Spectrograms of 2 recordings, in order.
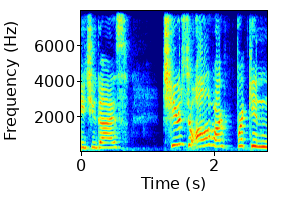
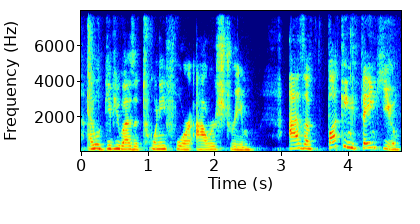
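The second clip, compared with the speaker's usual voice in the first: ordinary talk, nothing marked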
